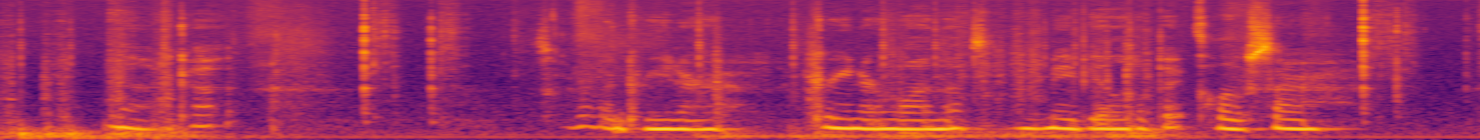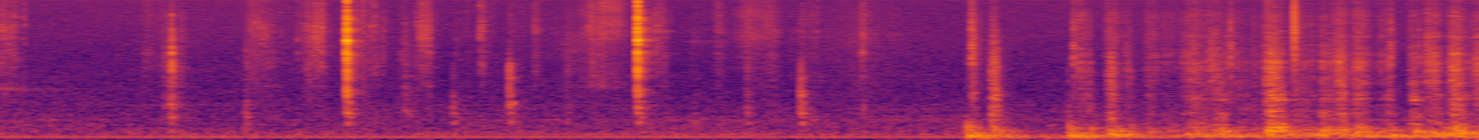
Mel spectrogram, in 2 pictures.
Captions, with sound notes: Yeah, I've got sort of a greener one that's maybe a little bit closer [scratching]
